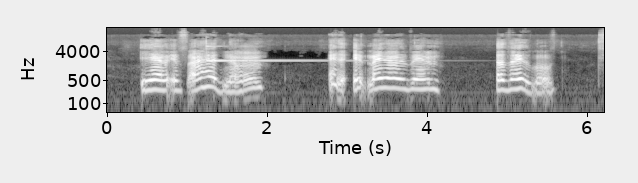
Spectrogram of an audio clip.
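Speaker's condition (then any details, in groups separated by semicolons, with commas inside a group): Spinal muscular atrophy type 2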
